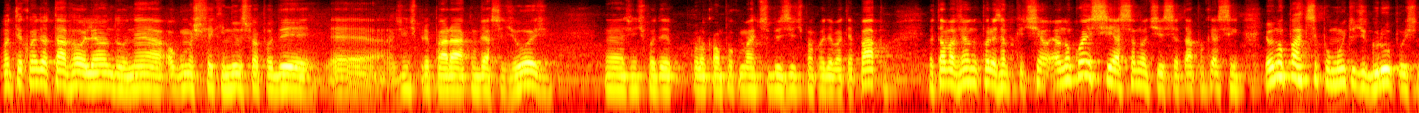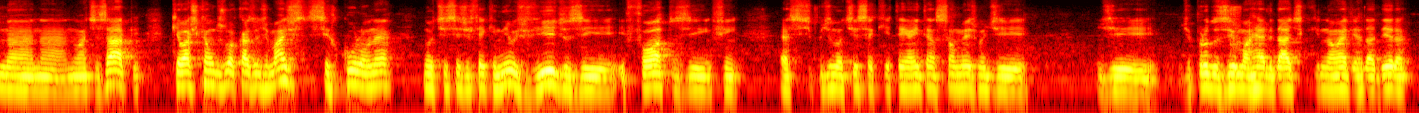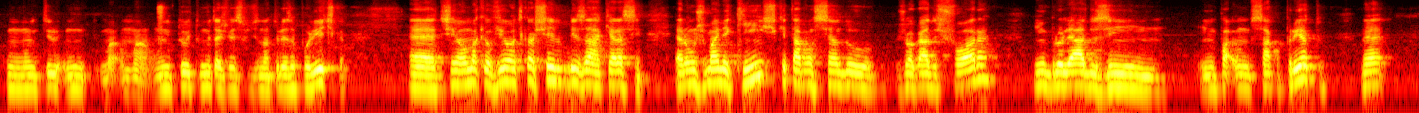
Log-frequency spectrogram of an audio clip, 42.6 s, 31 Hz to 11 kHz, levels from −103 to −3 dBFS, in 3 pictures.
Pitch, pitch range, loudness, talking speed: 115 Hz, 110-135 Hz, -26 LUFS, 190 wpm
